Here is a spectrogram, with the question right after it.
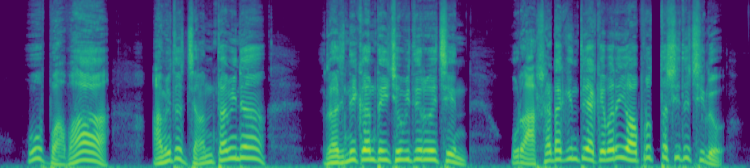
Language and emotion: Bengali, surprised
